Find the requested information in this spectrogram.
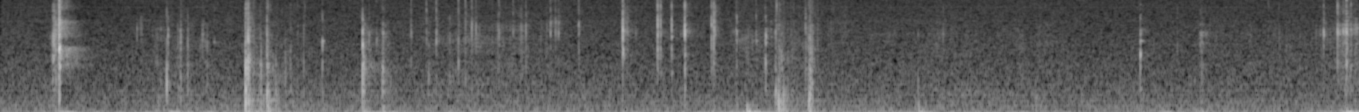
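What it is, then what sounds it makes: Bar soap being sliced. A yellow utility knife blade cuts and scrapes thin slices off a solid, hand-sized bar of soap with a black-gold glitter coating and a blue-and-white striped inside, held in the palm, with a second piece on the table. The clip is a quiet, irregular series of crisp, bright clicks and short scraping snaps, each dying away almost instantly.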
